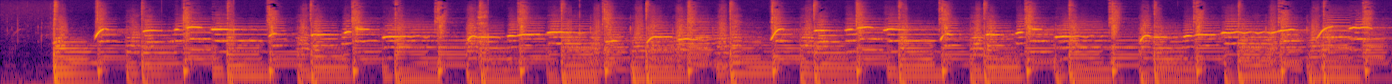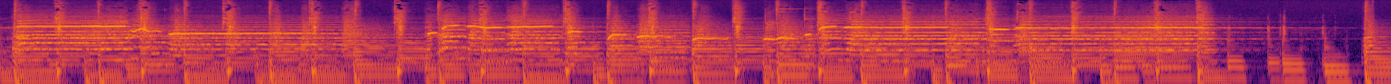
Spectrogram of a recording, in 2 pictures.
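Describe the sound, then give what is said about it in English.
A whistled tune, played for a name-that-tune quiz, plays over a steady, rhythmic musical backing, loud and continuous for nearly half a minute before cutting off abruptly at the end. “Whistling.”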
